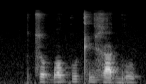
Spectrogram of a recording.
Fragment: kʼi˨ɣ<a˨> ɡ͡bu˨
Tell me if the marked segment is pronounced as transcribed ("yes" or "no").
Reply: yes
